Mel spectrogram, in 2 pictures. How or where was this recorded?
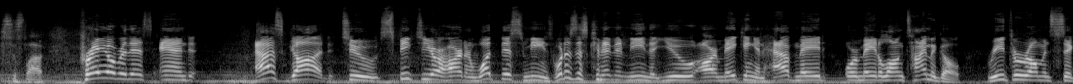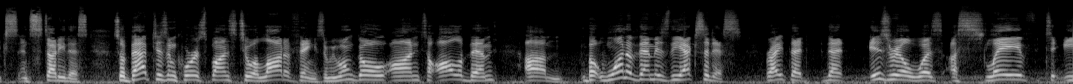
outdoors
